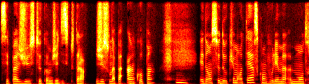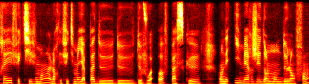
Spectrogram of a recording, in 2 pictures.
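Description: A woman speaks at a moderate pace with a plain, everyday voice and fairly low pitch for a woman. The very clean recording has a silent background, a dry, close sound with no echo, and very even loudness. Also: ordinary pitch variation. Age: 30s. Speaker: school director and early childhood educator. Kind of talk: interview. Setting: outdoors at the edge of a forest.

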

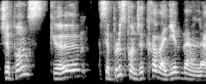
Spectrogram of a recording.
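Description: A man speaking at a very slow pace on a very clean recording with a silent background. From Mexico. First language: Spanish (speaking French). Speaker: professor. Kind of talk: interview.

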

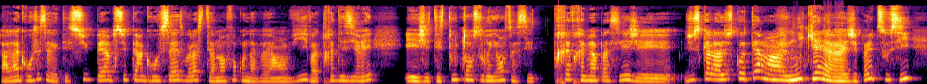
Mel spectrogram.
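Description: A woman speaks at a medium pitch and a moderate pace, sounding somewhat breathy. Her intonation is lively, and the recording is very clean with a silent background. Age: 30s. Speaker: mother of a child with a rare disease. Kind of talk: interview testimony.

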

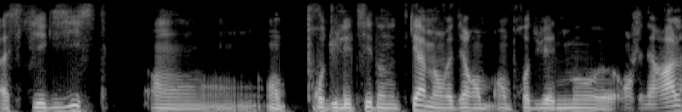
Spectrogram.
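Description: A man talks at a fairly slow pace. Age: 30s. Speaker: founder of a plant-based cheese brand. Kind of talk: interview. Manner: hesitant, frequent fillers and repetitions.

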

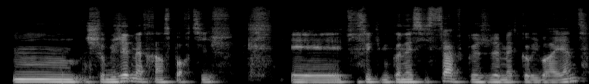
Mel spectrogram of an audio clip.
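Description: At a fairly slow pace, a man talks in a somewhat breathy, medium-pitched voice with monotone, flat intonation. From France, Strasbourg. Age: 30s. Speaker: fitness coach and agency founder. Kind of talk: casual interview. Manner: hesitant, many fillers and repetitions.

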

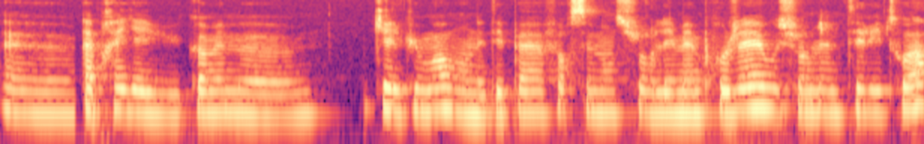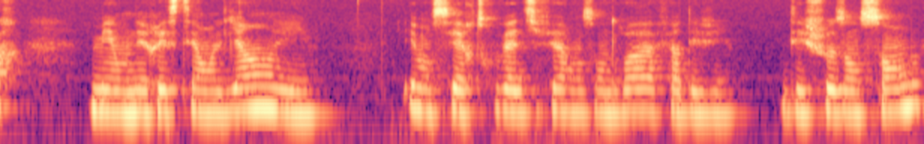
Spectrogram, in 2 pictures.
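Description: Dark, mellow tone, monotone and flat in intonation, at a moderate pace. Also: woman, medium pitch for a woman. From Paris region (Yvelines), France. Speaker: rural queer collective member. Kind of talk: casual conversation. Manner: hesitant, many fillers.

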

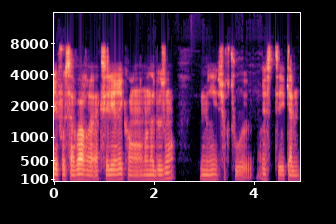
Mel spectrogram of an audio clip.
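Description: Monotone, flat intonation at a fairly slow pace. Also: man, fairly low pitch for a man. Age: 20s. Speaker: private detective. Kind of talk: interview.

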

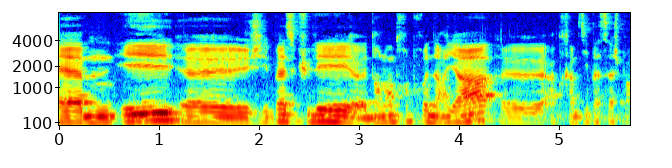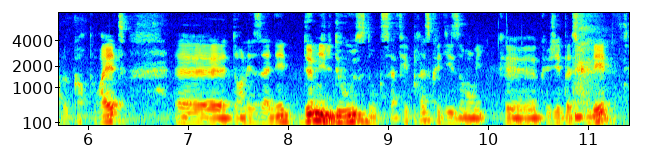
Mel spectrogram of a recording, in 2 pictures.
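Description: At a very slow pace, a man with a fairly low pitch speaks with ordinary pitch variation. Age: 30s. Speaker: fintech startup founder and CEO. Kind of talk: interview. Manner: halting.

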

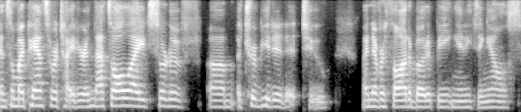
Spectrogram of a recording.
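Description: A woman with a Canadian accent talks at a fairly quick pace and fairly low pitch. Her intonation is monotone and flat, over a quiet background. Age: 60s. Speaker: dietitian and cancer survivor. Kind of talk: interview testimony.

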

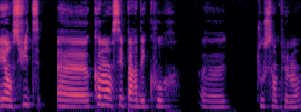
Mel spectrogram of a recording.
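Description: Against a silent background in a very clean recording, a woman speaks at a fairly slow pace. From Belgium, Brussels. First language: Czech (speaking French). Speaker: polyglot, music student. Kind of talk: interview.

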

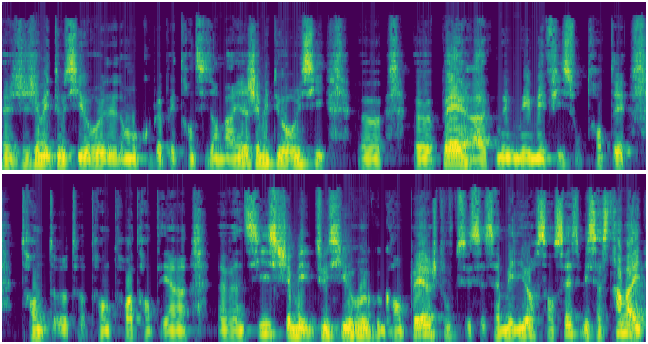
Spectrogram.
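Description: At a fairly quick pace, a man talks with medium pitch. His pitch variation is ordinary. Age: 60s. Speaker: entrepreneur. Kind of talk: interview. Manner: halting, repeats words; enthusiastic.

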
